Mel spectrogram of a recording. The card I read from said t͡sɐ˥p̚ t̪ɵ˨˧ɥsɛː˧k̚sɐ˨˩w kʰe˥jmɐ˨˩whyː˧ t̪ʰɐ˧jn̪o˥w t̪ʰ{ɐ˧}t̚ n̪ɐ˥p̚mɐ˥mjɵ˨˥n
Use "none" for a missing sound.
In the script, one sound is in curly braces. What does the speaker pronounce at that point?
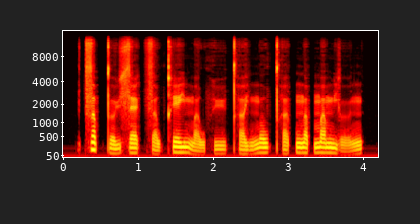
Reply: ɐ˨˥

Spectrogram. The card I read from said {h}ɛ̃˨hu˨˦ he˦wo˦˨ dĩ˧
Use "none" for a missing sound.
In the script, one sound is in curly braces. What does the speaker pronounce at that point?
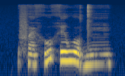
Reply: f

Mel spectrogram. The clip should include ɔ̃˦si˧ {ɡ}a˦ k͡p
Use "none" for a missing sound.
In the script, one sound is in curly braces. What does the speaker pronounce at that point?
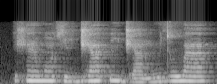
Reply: d͡ʒ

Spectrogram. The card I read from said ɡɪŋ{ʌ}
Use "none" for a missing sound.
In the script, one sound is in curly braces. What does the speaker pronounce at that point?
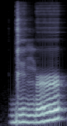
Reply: ə˞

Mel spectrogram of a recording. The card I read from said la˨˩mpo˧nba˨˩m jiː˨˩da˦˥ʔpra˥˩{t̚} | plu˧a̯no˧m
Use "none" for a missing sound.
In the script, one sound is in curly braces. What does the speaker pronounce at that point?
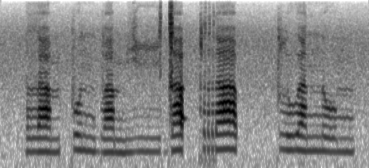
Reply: p̚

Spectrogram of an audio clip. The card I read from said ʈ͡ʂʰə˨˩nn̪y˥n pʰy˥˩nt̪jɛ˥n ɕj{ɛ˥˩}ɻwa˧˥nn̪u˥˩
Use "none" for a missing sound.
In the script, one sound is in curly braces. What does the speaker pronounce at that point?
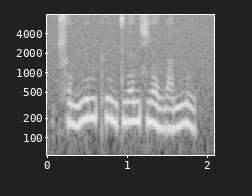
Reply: ɛ˥˩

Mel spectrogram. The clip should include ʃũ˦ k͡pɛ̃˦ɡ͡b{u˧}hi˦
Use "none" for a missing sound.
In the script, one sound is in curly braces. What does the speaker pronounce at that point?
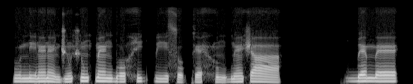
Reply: o˧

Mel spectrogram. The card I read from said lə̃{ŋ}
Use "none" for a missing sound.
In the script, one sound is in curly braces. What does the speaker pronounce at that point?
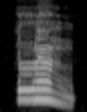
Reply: ŋ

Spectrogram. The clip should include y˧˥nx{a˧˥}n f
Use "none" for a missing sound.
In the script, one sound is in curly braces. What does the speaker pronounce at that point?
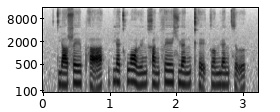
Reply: a˧˥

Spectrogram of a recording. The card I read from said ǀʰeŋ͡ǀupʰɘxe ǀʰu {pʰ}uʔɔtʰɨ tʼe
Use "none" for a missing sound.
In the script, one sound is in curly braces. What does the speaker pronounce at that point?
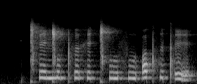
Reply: f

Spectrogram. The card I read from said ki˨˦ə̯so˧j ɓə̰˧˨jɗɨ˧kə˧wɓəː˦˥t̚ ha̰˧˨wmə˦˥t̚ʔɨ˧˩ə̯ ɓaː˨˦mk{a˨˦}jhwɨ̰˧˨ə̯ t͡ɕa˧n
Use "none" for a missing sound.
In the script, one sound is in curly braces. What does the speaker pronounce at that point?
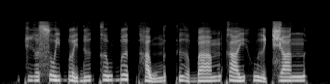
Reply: a˨˦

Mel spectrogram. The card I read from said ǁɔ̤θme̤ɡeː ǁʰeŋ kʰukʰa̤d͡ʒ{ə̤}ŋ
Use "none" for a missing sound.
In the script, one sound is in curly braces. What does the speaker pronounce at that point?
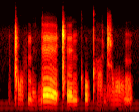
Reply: ɔ̤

